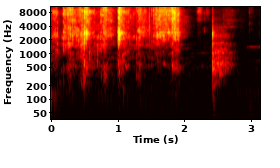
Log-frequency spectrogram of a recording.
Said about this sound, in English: And in it goes. And we're just mixing in the flour.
